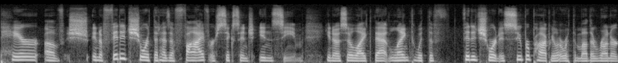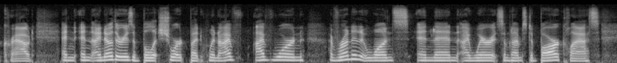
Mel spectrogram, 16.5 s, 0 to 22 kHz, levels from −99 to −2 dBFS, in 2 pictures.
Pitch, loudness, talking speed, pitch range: 175 Hz, -24 LUFS, 220 wpm, 165-195 Hz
